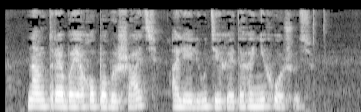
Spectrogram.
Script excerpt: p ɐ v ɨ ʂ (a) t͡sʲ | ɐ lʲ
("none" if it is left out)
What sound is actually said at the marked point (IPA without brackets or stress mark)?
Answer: a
